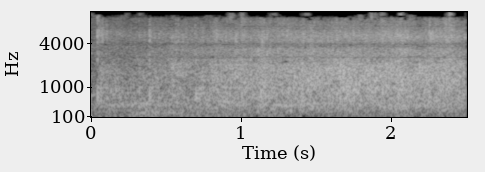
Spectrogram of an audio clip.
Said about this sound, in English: The president was applauded by an Islamic Congress in Yogyakarta when he reiterated his refusal to grant clemency for drug criminals.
